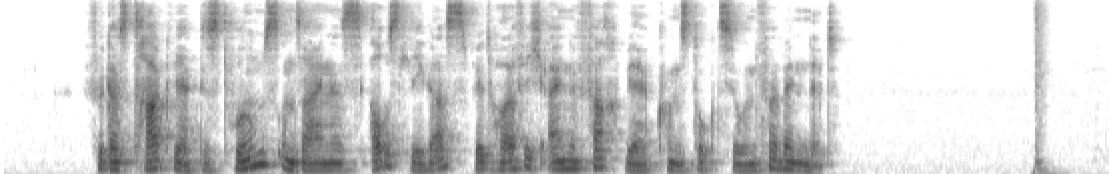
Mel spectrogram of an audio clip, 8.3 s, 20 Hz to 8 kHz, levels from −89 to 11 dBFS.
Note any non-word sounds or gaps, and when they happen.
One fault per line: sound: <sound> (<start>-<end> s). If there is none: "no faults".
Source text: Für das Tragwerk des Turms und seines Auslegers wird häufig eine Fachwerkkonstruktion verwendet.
sound: thud (7.7-8.0 s)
